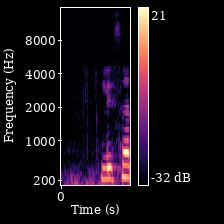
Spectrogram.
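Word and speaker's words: listen: जाते हैं जैसे के लिसन लिसन में मैंने टी नहीं पढ़ा ठीक है लिसन और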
